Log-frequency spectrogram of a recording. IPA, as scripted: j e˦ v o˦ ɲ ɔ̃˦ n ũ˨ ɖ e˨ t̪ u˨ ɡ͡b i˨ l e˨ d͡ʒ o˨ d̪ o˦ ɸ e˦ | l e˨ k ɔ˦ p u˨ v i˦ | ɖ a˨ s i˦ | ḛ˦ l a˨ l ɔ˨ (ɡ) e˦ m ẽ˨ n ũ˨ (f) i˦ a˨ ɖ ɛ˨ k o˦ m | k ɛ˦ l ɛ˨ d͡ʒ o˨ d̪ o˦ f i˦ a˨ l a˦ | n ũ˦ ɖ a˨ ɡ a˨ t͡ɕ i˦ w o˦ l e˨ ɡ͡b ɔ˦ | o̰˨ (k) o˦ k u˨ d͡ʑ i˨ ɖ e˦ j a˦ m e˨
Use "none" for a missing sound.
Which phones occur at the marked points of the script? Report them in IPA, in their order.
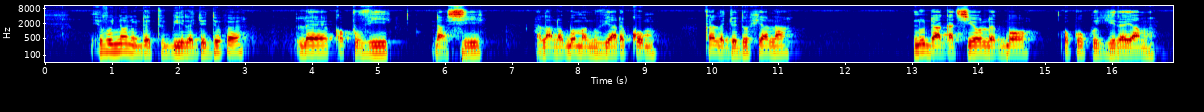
ɡ͡b, v, k

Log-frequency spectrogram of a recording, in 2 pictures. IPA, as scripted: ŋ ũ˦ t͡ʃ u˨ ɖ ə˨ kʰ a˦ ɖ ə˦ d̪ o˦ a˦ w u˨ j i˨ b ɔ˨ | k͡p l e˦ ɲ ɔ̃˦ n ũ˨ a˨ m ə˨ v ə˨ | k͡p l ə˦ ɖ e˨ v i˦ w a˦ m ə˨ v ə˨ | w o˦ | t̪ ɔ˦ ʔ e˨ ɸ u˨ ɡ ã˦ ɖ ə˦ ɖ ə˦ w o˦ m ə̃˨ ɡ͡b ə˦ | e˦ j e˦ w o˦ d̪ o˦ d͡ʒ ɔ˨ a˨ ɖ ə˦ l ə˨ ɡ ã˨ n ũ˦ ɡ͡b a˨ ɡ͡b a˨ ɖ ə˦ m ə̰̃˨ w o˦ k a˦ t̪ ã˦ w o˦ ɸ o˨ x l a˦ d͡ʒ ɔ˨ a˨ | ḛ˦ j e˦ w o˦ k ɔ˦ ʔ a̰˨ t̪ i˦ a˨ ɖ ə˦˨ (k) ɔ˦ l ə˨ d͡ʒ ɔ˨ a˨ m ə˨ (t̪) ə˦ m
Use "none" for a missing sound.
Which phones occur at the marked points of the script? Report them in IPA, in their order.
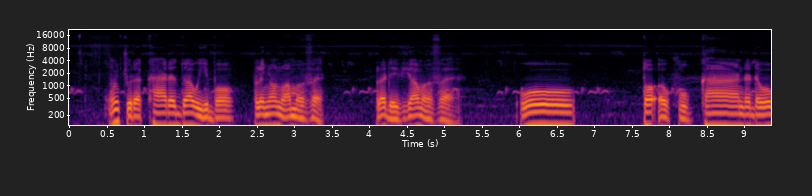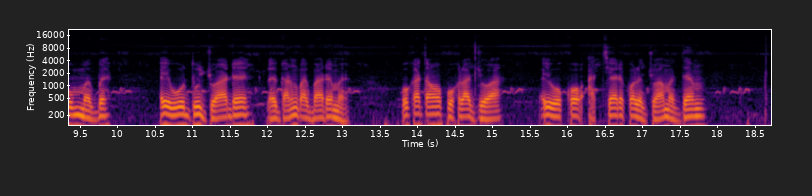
k, d̪

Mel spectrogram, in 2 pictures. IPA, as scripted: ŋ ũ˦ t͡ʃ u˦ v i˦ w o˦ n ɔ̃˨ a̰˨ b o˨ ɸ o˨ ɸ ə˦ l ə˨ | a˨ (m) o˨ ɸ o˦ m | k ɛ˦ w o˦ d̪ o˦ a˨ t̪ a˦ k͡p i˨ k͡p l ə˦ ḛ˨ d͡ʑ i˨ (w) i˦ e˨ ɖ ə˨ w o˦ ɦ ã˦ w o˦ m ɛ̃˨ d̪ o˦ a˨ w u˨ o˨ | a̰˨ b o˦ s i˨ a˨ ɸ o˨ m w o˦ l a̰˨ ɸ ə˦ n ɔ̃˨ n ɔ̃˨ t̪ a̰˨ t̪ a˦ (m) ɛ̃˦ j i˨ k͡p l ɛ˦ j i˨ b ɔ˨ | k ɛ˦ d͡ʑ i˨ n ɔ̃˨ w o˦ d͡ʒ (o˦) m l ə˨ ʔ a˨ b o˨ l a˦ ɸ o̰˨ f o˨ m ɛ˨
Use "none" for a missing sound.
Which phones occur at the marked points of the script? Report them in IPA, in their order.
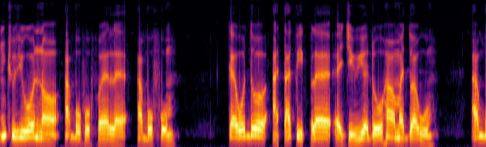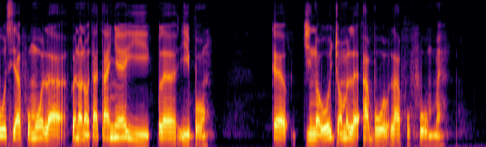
b, w, ɲ, ɔ˦

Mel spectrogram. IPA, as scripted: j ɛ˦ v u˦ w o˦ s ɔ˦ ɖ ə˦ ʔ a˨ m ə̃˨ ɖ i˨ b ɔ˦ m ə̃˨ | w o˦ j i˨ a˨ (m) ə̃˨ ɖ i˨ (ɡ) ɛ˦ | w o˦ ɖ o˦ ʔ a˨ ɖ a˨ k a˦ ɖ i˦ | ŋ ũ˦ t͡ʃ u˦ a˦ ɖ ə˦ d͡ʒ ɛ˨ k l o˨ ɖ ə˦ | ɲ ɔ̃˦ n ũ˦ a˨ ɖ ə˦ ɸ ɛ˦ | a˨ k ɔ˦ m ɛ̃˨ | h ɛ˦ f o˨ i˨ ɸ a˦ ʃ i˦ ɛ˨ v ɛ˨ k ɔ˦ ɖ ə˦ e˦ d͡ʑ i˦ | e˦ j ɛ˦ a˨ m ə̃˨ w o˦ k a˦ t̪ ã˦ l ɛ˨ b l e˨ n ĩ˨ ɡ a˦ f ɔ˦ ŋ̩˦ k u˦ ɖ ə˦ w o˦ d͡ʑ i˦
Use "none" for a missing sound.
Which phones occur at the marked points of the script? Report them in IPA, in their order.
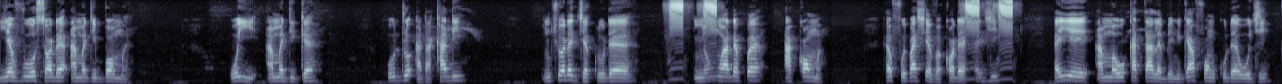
m, ɡ

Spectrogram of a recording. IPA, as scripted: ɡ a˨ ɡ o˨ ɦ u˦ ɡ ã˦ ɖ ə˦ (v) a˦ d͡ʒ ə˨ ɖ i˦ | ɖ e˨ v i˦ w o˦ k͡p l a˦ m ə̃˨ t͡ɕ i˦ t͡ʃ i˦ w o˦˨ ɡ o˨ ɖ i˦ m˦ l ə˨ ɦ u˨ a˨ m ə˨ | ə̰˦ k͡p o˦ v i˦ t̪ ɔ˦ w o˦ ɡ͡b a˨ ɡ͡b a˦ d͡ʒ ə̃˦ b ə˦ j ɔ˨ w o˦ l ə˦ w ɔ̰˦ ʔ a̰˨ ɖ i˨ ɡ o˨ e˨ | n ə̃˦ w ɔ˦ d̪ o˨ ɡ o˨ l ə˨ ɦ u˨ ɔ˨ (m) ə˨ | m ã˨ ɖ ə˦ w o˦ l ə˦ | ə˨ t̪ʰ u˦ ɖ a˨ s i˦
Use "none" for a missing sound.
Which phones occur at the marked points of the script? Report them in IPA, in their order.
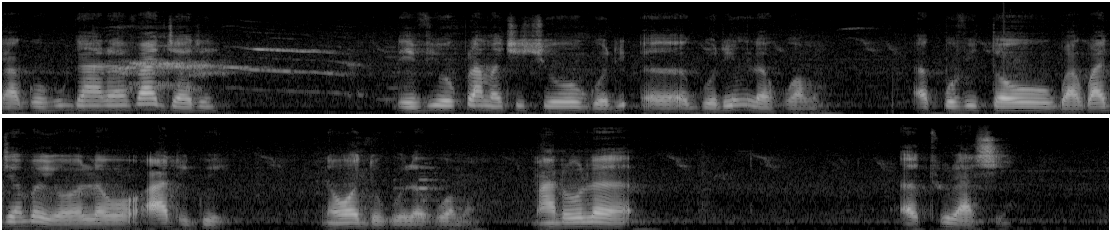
v, m

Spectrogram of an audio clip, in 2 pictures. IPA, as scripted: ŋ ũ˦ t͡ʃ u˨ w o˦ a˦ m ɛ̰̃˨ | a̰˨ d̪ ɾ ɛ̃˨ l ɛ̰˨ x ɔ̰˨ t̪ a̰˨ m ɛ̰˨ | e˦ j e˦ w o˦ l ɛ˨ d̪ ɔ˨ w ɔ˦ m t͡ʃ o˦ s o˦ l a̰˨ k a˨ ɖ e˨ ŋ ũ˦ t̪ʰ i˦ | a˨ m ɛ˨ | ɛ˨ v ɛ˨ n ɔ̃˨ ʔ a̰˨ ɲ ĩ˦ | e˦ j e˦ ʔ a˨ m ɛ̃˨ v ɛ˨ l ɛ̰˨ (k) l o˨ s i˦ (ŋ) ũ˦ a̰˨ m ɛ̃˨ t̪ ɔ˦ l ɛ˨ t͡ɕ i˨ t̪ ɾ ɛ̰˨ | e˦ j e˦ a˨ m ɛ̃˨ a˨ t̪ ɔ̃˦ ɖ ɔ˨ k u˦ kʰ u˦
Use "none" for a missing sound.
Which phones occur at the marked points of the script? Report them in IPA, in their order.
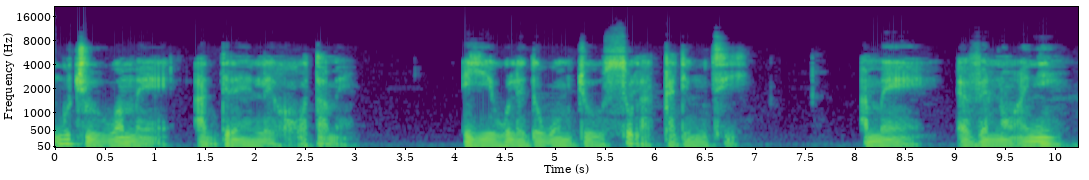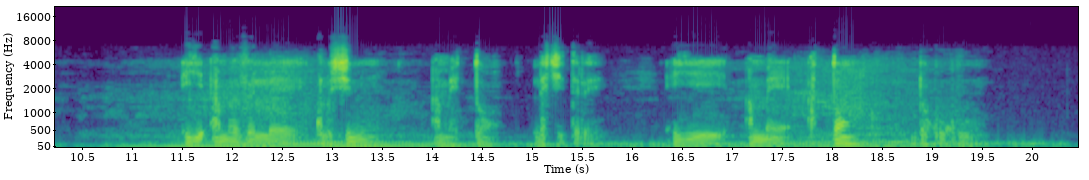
k, n

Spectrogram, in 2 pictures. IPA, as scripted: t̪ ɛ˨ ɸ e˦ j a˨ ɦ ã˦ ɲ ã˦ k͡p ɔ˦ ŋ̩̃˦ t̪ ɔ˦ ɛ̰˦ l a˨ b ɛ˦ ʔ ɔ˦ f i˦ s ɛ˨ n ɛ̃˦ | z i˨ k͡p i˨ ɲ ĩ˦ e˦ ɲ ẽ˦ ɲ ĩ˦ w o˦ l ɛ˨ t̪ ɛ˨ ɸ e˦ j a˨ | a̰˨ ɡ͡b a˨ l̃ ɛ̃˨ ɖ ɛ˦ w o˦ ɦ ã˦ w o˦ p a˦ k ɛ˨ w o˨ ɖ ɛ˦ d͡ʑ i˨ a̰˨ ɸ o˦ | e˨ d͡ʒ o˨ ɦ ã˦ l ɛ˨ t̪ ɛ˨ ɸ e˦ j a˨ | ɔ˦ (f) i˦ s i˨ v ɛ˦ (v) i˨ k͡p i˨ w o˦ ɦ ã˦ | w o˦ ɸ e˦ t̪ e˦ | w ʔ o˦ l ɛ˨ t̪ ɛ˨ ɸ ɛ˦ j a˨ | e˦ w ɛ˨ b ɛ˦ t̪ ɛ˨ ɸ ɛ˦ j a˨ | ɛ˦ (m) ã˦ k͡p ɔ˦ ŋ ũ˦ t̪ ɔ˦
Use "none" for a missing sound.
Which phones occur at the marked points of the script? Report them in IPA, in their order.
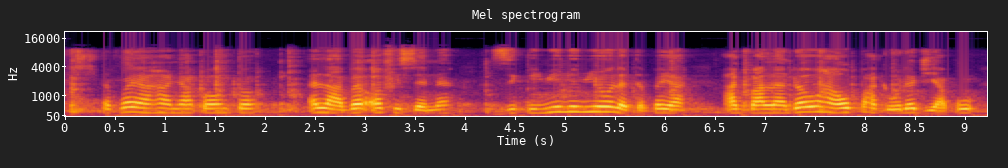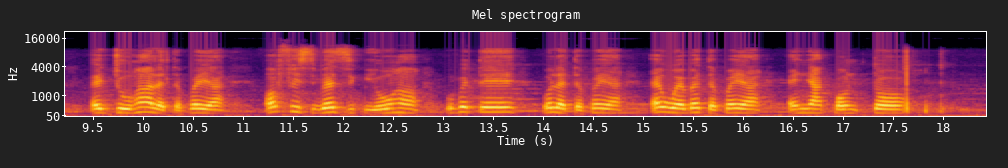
f, z, ɲ

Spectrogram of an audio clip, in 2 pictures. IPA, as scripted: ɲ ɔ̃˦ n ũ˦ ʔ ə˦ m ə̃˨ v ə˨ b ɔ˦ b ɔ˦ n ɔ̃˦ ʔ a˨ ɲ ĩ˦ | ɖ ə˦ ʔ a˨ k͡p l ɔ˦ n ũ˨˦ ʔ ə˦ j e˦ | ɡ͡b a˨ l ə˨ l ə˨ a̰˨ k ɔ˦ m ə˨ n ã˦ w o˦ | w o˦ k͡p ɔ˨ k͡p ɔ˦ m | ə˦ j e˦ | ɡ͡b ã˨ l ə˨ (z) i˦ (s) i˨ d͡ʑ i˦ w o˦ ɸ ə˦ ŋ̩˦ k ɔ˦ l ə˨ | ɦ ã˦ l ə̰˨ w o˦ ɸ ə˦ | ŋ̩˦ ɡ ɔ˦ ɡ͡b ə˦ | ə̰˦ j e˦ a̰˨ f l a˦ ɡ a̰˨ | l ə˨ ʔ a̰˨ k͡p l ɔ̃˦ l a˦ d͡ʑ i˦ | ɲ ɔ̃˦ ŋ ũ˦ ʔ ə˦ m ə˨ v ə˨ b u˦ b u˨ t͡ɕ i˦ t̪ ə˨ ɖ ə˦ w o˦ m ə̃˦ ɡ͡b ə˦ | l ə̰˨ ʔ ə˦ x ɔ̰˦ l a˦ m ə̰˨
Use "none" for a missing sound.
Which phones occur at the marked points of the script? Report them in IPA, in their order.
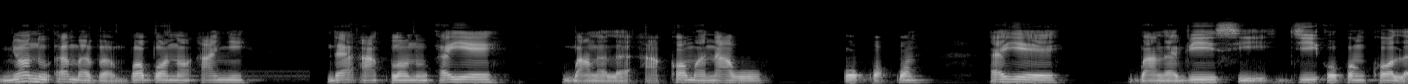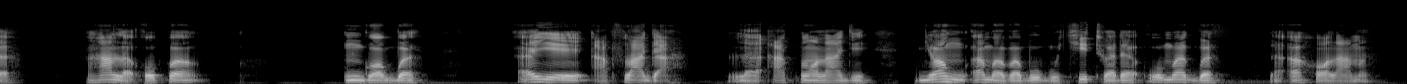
v, s

